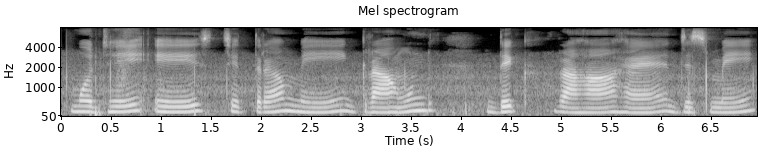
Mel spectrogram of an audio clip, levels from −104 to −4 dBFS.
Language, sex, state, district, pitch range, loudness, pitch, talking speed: Hindi, female, Madhya Pradesh, Umaria, 165-190 Hz, -18 LUFS, 175 Hz, 75 wpm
